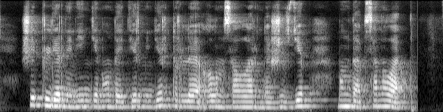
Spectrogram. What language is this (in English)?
Kazakh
